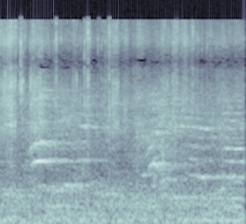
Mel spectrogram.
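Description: Indistinct voices of other shoppers in a large supermarket, among them a high, bending voice a little way in, over a steady low hum.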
